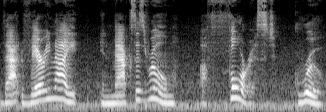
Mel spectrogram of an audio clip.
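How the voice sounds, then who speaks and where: A woman reading a picture book aloud to young children as a teacher, with expressive delivery and dramatic pauses. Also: medium pitch, vocal fry, slight background noise. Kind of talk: slow storybook read-aloud for young children.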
